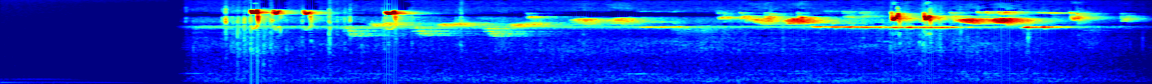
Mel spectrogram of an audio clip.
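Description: Songbirds chirping and singing over a faint low outdoor background noise. It begins about a second and a half in with a few sharp chirps and runs into a busier stretch of song.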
